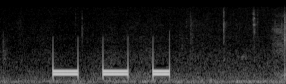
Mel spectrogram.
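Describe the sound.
Three telephone keypad tones sound while dialing to call a listener: evenly spaced, steady dual-pitch beeps, followed by a low, quiet background.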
